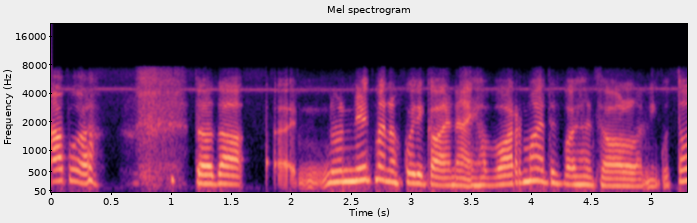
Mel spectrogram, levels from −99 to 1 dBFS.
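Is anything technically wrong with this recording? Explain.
Yes, there are two faults.

Throughout the clip, a switching power supply is running in an audible burst mode or beating with another one, producing a switching supply whistle. It is a thin high tone sitting between 4.36 and 4.5 kHz and roughly 30 dB below the speech.

From 2.18 s to 5.02 s, there is an AMR rate drop. The link appears to weaken, and the network pushes the AMR-WB codec to a lower mode, spending more bits on error protection. The speech keeps its full band without any gap but turns rougher and more synthetic. This fits a step down from 12.65 kbit/s, where the codec's damage is only light, to 8.85 kbit/s.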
